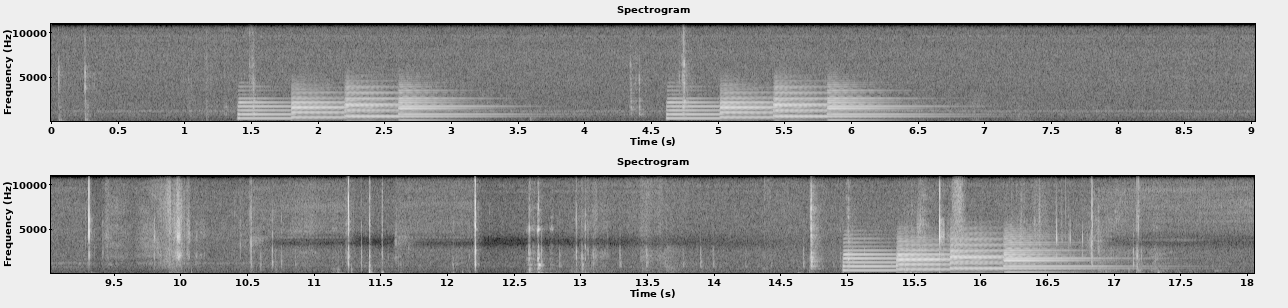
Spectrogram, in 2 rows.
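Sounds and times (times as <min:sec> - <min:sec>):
four-tone electronic chime: 0:01.4 - 0:04.0, 0:04.6 - 0:07.3, 0:15.0 - 0:17.8.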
